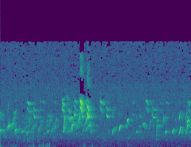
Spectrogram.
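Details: Goldfinch twittering, batbata style, intended to make a silent goldfinch sing. Fast, bubbling high chirps and clear ringing notes flow steadily, with a few soft low knocks early on.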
